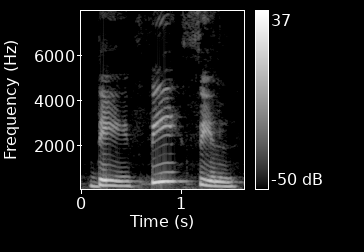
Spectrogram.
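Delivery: difícil slowly, syllable by syllable, strong FÍ; stress on accented syllable. Shown as a demonstration. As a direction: punch FÍ: di-FÍ-cil. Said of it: "written accent on the syllable that is stressed".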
